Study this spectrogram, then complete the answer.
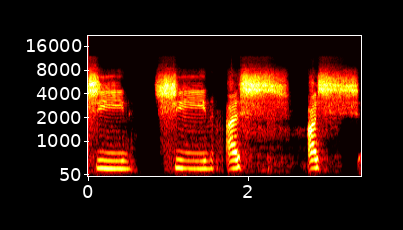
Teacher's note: آواز پوری منہ میں پھیل جاتی ہے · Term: حروف تفشی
